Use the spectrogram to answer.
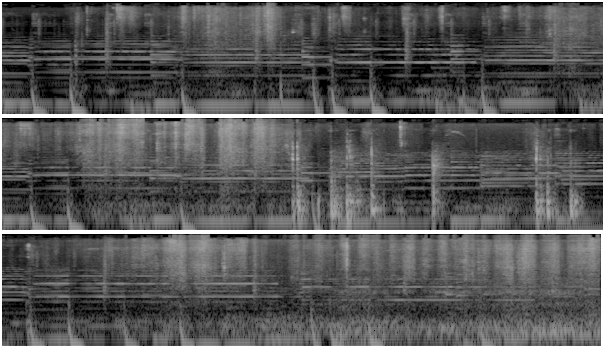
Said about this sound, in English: To ensure no dirt is left, we wipe them down with a cloth.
